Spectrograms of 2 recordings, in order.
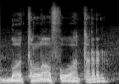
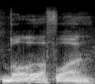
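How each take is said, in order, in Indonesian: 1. Ini diucapkan dengan aksen Amerika. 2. Ini diucapkan dengan aksen Inggris. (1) "Kalau Amerika" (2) "tapi kalau British"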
